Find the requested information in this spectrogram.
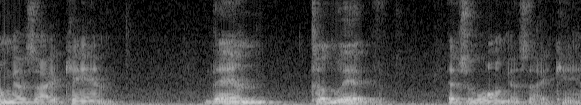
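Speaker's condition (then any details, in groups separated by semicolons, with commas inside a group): ALS; degenerative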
